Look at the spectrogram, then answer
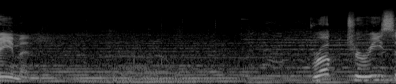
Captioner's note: congregation cheering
